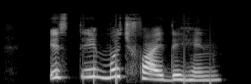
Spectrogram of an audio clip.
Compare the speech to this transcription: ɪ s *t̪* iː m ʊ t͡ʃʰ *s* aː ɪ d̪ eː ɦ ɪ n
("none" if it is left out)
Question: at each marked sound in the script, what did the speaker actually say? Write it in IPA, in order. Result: t̪, f

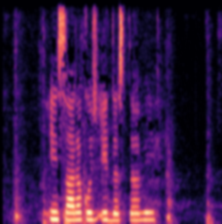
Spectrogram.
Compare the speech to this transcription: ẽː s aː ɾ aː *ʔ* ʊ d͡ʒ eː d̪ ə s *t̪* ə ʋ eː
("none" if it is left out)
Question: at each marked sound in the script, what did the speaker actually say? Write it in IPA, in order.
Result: k, t̪

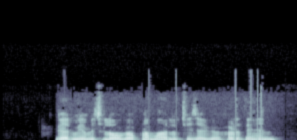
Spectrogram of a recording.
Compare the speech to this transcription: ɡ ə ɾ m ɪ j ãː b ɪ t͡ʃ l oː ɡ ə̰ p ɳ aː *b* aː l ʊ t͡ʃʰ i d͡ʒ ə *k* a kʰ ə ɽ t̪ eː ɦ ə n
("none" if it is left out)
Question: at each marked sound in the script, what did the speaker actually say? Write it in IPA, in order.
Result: m, ɡ

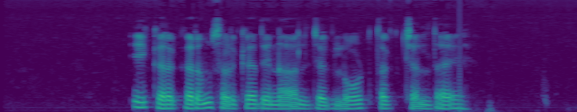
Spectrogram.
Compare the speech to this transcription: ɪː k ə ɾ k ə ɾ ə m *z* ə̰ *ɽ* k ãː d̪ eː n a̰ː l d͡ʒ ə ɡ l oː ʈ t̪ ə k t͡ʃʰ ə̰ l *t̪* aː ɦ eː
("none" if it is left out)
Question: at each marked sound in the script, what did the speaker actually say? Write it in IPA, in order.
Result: s, ɽ, d̪

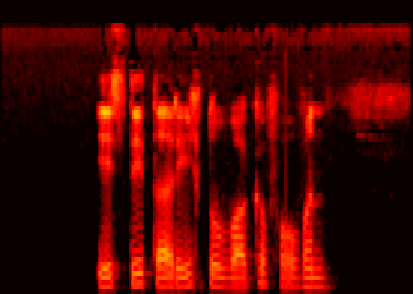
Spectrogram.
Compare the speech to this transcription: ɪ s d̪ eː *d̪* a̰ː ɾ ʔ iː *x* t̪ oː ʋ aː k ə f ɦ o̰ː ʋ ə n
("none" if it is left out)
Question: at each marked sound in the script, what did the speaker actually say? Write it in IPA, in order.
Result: t̪, x

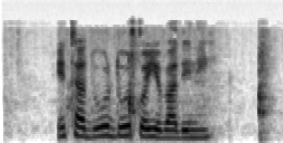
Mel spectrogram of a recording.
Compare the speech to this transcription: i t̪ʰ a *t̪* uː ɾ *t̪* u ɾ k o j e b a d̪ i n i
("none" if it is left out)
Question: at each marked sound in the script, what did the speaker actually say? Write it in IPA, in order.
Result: d̪, d̪

